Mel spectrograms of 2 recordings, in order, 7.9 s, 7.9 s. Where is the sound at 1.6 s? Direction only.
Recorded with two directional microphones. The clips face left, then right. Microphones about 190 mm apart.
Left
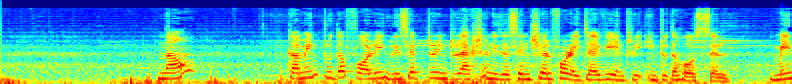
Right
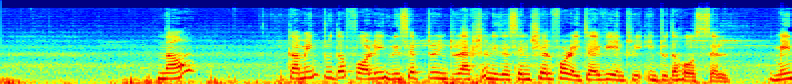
55° right (ahead or behind).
